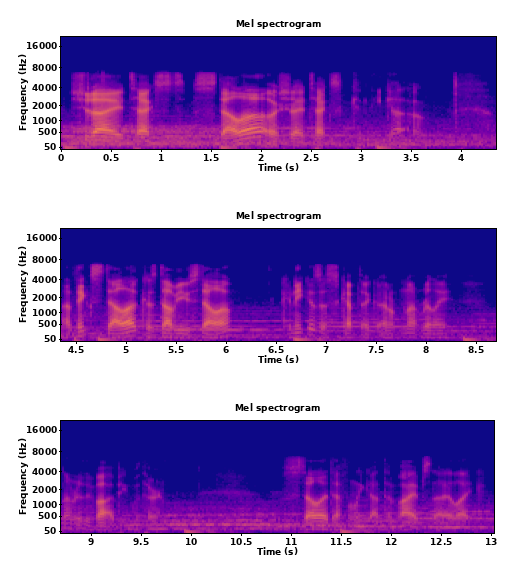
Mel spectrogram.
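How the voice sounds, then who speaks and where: A man's voice: fairly low pitch, lively intonation, moderate pace, bright, forceful tone, muffled recording, faint music behind. A man hosting a video game playthrough, reading the game text aloud and joking with his viewers. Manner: goofy, jokey, talks to chat. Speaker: gaming channel host.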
